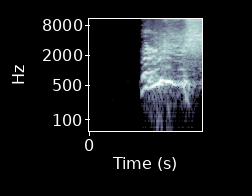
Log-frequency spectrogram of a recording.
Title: dusty sneeze (male)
